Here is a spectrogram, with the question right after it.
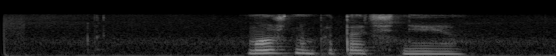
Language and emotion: Russian, neutral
